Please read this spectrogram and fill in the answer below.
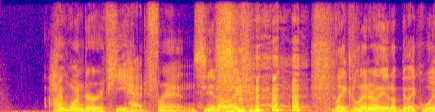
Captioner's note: laughs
